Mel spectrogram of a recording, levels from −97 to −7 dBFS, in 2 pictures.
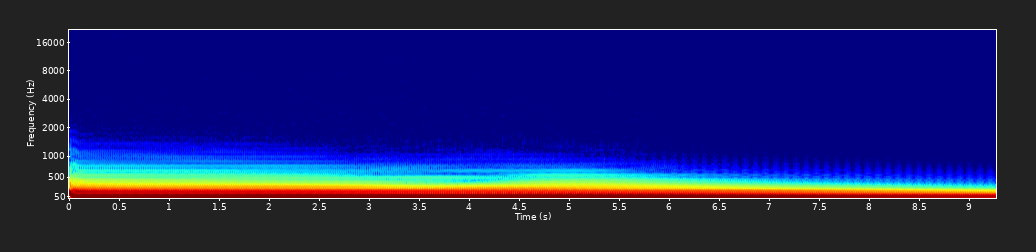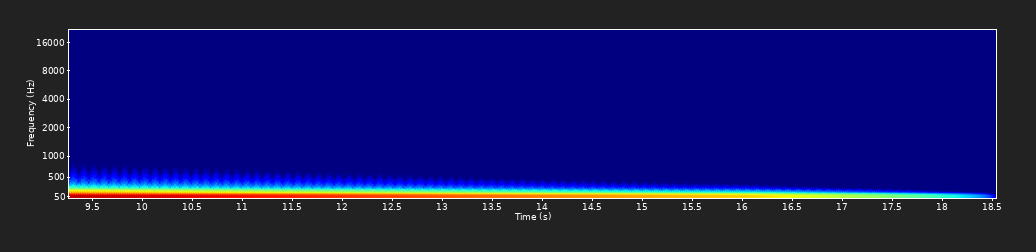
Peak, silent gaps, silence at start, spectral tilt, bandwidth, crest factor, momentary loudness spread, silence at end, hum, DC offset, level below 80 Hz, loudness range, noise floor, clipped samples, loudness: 0 dBFS; none; 0 s; -17 dB/octave; 0.5 kHz; 10 dB; 19 LU; 3.6 s; none; under 0.1%; -10 dBFS; 20 LU; -69 dBFS; under 0.1%; -11 LUFS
